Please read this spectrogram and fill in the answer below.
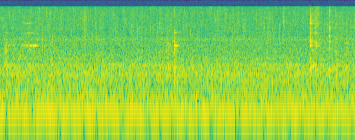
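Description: Minced, marinated beef-rib meat sizzling softly and steadily in a frying pan over high heat, as the leftover marinade sauce is stirred in with a wooden spoon. A couple of light clicks come from the spoon.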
